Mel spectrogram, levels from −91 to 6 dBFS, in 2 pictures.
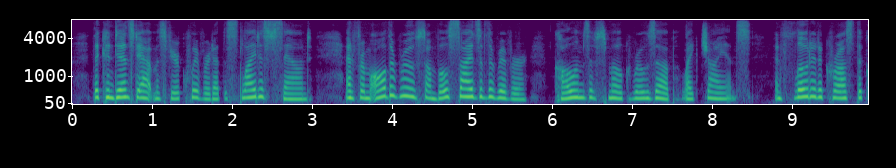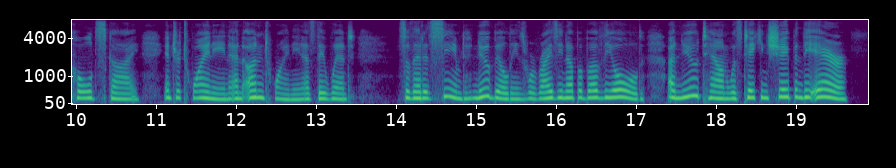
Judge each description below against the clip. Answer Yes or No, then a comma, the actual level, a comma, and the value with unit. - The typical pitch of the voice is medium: No, high, 230 Hz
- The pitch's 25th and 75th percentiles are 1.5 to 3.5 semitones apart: Yes, average, 3.2 semitones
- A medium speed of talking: Yes, average, 180 wpm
